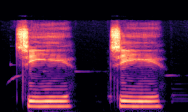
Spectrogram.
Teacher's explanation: First syllable, Ji, is tone one, high and flat, like holding a note in a song. · Flat like a sustained note. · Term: tone 1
